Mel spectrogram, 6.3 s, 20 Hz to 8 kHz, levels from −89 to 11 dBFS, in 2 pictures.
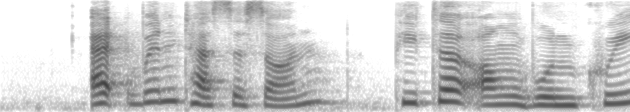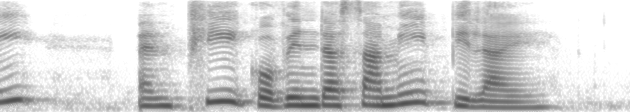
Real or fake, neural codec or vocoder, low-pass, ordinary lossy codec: fake; codec, 16 kHz, 2 kbps, X-Codec, HuBERT features, trained on LibriSpeech; none; none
